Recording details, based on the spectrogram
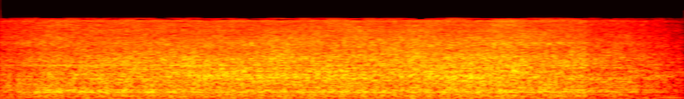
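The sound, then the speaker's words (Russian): A vacuum cleaner runs as the older son vacuums the apartment, with a steady, loud roaring whoosh and a low motor hum underneath, fading in at the start and easing off at the end, with no voices. “Старший сын убирает квартиру. Он пылесосит.”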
